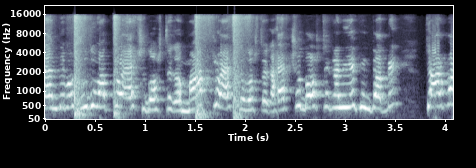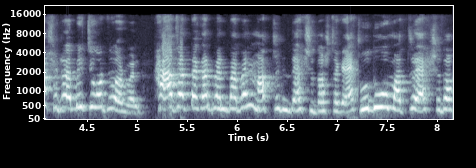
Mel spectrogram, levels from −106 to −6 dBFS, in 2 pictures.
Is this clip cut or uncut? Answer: cut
